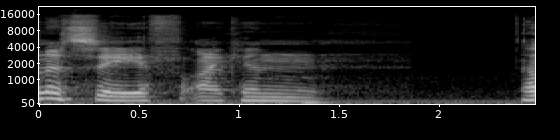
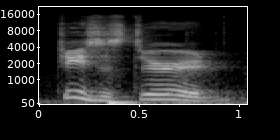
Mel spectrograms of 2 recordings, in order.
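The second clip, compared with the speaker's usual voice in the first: ordinary delivery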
